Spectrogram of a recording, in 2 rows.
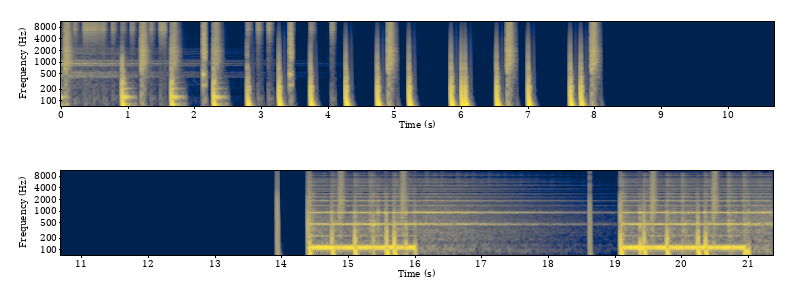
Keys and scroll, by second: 13.5 space, 15.7 space, 18.2 space, 20.4 space.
